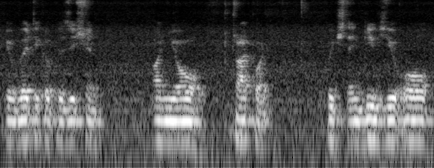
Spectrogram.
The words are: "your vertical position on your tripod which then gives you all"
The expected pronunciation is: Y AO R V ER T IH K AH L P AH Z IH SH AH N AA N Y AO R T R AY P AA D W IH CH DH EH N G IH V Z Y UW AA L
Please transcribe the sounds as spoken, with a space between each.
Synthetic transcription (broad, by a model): Y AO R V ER T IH K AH L P AH Z IH SH AH N AA N Y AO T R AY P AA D W IH CH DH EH N G IH V Z Y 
